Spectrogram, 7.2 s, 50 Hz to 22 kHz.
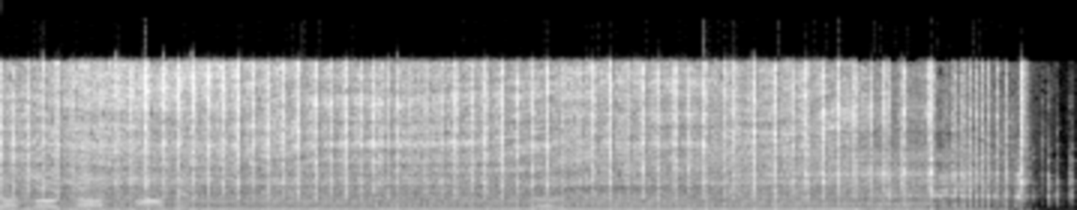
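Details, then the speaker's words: Echo PB-265LN backpack blower with spark tester attached after sitting: runs smooth at first, then stumbles and breaks up as the spark weakens, popping before dying; failing ignition coil causing misfire. "you saw it was running fine running smooth and then when I started running rough this spark here you can watch it just drop and drop and drop and drop in until it was just popping a"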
